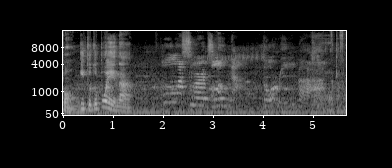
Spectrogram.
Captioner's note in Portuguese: Sims conversam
